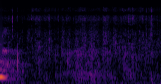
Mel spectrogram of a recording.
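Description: A spoken word trailing off, then faint steady outdoor background noise close to silence, with a faint click near the end.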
